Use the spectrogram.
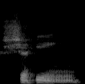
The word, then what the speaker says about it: Shaheen: So he was the first one to welcome Dick Shaheen. That's how it's pronounced.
